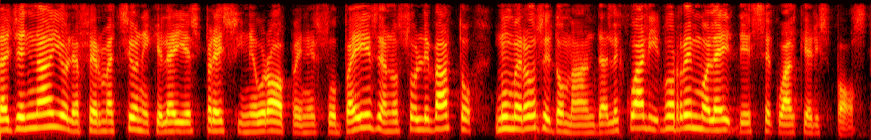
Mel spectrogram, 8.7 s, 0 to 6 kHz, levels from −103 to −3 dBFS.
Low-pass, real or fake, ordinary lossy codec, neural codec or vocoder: 5.4 kHz; fake; none; codec, 16 kHz, 4 kbps, FunCodec, trained on Chinese and English, 50 frames a second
